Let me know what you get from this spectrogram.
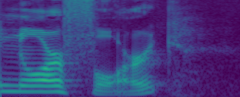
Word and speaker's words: Norfolk: Is that how the locals say it? – The locals say Norfolk. We're just teaching you all kinds of stuff. The locals say Norfolk. I always still say Norfolk. But Norfolk. – Yeah, if you want to sound like you really know what you're talking about, you say Norfolk.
